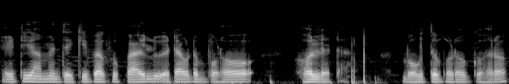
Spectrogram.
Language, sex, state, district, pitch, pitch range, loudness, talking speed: Odia, male, Odisha, Malkangiri, 120 Hz, 115-120 Hz, -17 LUFS, 155 wpm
